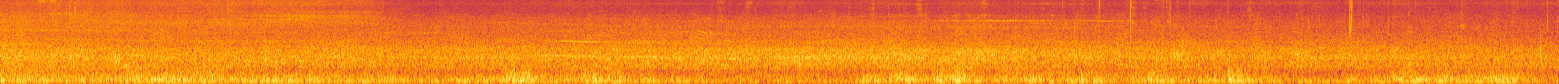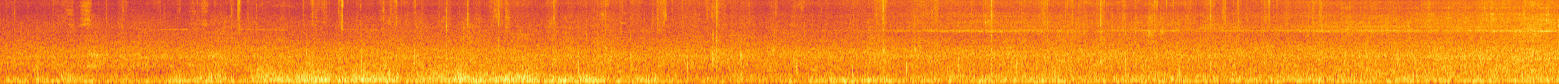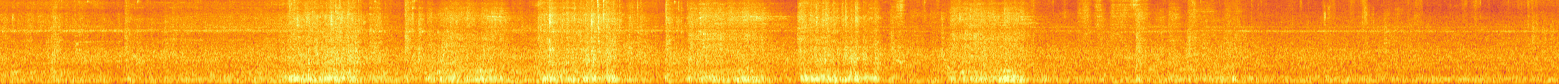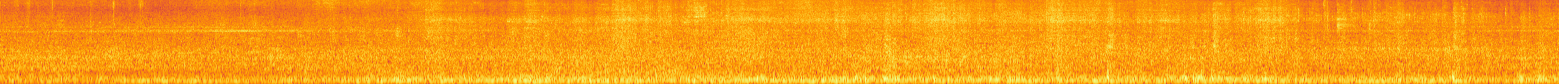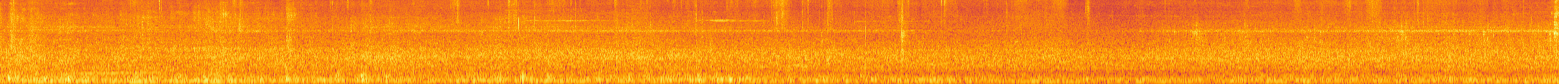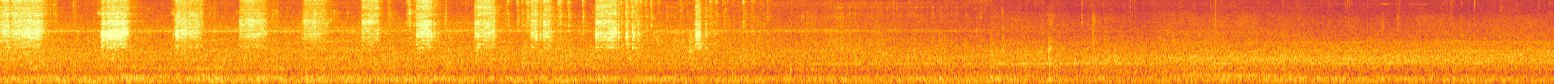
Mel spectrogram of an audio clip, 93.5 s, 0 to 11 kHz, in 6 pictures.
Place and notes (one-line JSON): {"title": "Poznan, Piatkowo, Sobieskiego tram loop - trams on the loop", "date": "2012-09-20 12:33:00", "description": "trams creaking on the loop, passers-by.", "latitude": "52.46", "longitude": "16.92", "altitude": "91", "timezone": "Europe/Warsaw"}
